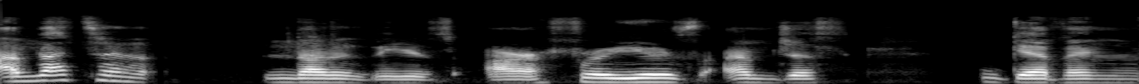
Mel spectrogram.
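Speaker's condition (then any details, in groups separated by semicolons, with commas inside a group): Cerebral palsy; wheelchair user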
